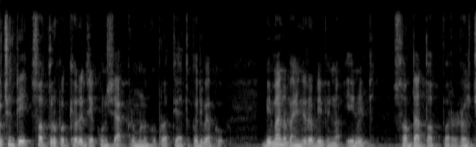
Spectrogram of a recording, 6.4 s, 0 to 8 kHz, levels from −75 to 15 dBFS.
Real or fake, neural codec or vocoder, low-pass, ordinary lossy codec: fake; codec, 16 kHz, 4 kbps, FunCodec, trained on Chinese and English, 50 frames a second; 7.2 kHz; none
